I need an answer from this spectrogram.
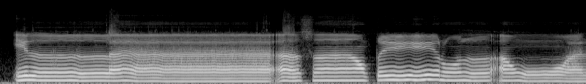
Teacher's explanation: Sa panjang 2 harokat, ti panjang 2 harokat juga, kasroh bertemu dengan ya sukun. · Asatirul awwalin, wa-nya ditahan, ditekan maksudnya karena tasdid. Lin, kasroh bertemu dengan ya panjang, nun di belakangnya, berarti dia mat arid li sukun, nunnya harus dimatikan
